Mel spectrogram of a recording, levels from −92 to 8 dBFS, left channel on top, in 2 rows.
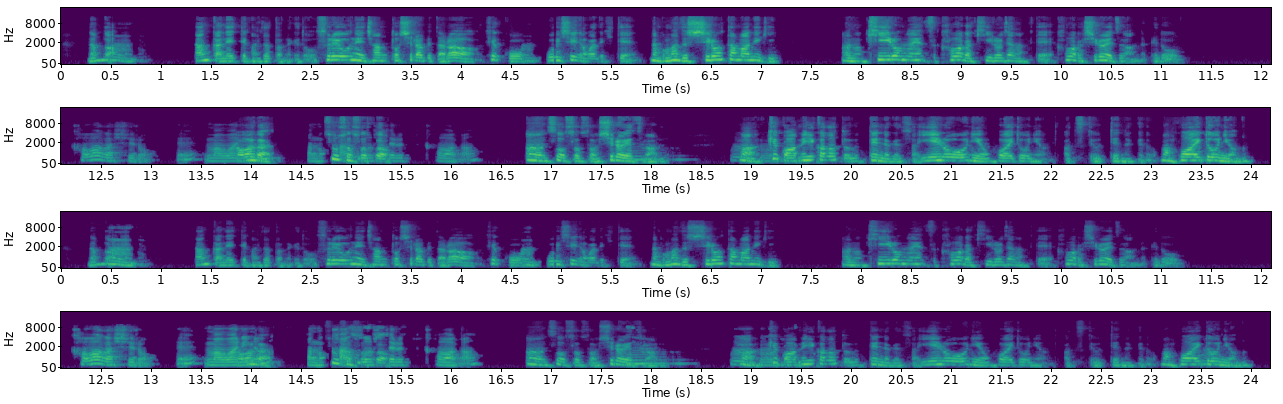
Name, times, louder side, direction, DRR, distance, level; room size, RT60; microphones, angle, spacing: voice 1, 0.5-0.9 4.5-4.8 12.2-14.2 14.6-15.6 15.9-16.3 17.7-18.4 18.8-19.6 23.5-23.7, right 7 dB, 80° right, 0.4 m, -34 dB
voice 2, 1.3-7.2 7.8-11.2 13.9-14.2 14.8-15.4 16.7-18.1 18.9-24.0, left 6 dB, 65° left, 0.4 m, -28 dB
open air
head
